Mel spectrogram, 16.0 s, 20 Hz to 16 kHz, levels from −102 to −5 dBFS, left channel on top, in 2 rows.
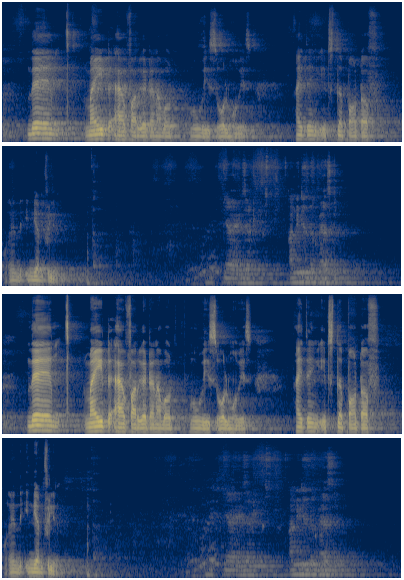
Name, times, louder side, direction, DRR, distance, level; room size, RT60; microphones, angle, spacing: voice 1, 0.5-1.2 1.7-3.4 3.8-5.0 5.9-7.5 8.1-9.2, right 6 dB, 55° right, 17 dB, 0.4 m, -36 dB
voice 2, 12.4-14.7, equal, 30° left, -1 dB, 2.5 m, -58 dB
27.0 x 11.0 x 4.6 m, 2.2 s
head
